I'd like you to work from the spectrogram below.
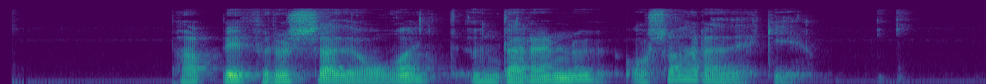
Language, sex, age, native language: Icelandic, male, 60-69, Icelandic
